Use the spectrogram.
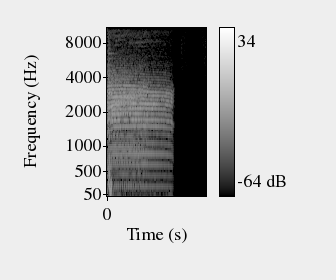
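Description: A single sheep bleat from a mob in a video game, a steady harmonic cry lasting about a second and then cutting off into silence.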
